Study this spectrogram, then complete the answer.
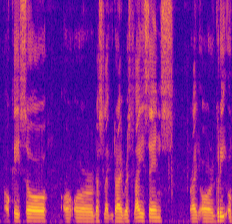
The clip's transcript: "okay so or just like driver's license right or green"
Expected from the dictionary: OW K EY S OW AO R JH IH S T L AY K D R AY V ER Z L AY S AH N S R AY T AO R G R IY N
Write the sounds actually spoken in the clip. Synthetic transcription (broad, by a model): OW K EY S OW AO R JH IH S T L AY K D R AY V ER S L AY S AH N S R AY T AO R G R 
